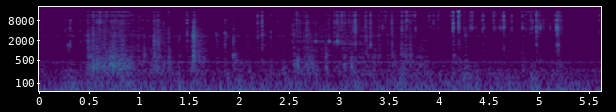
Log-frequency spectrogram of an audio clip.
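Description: A metal utility knife blade slices cubes off a solid green bar of soap held in the hand. It makes a quiet run of short, crisp, bright scraping and snapping cuts with a few louder crackles, and each cut ends almost instantly with no ring.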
